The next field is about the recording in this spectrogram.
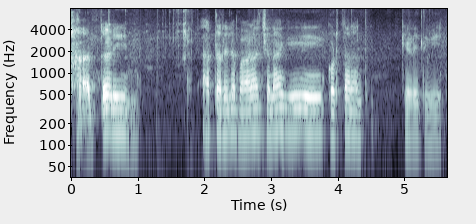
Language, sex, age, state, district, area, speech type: Kannada, female, 45-60, Karnataka, Koppal, rural, spontaneous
